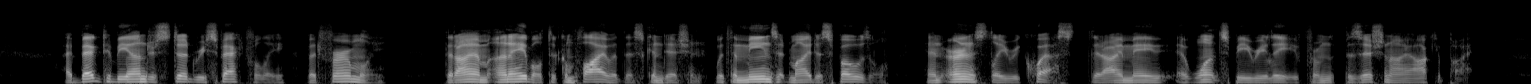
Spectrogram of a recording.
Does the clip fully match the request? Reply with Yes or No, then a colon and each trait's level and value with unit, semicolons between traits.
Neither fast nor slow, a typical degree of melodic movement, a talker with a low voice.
Yes: average, 150 wpm; average, 4.3 semitones; low, 100 Hz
